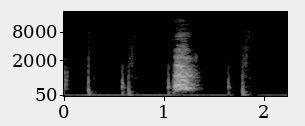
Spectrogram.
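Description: A dog in the Minecraft video game gives a handful of short, sharp barks and yips spaced over a couple of seconds, with one louder, fuller bark in the middle, alone against a near-silent background.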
